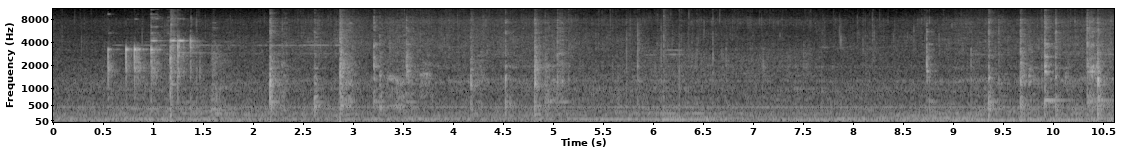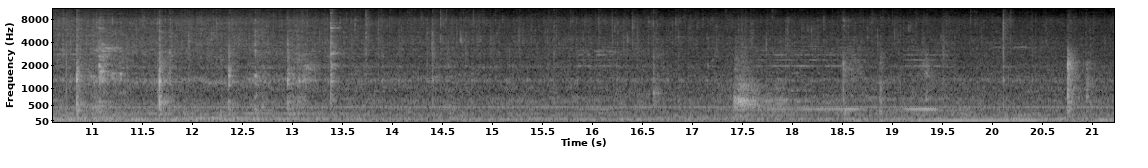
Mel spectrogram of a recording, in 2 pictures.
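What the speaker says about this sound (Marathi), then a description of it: "आपण आता यात बटाटे घालणार आहोत" Potatoes frying and being stirred in a pan for a Marathi-style soaked peas and potato bhaji, with a steady sizzle underneath, repeated scrapes and clinks of a spoon against the pan, and occasional louder knocks.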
